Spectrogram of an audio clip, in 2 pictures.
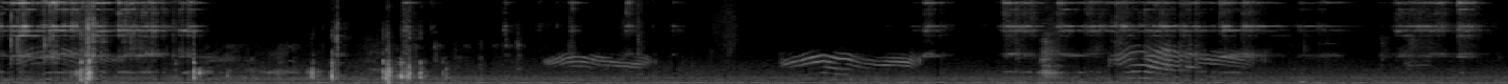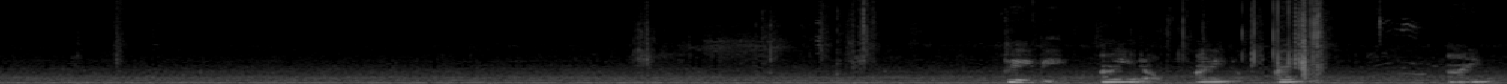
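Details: Several quick, bouncing high kitten mews repeat in a short burst while foster kittens are weighed in a Los Angeles kitten room, followed later by a woman talking, with clicks and steady hum in the background.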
